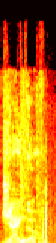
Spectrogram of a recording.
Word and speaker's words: Django: The director introduces a heroic, emancipated slave named Django. The D is silent.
